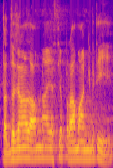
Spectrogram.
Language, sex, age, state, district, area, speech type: Sanskrit, male, 60+, Tamil Nadu, Tiruchirappalli, urban, spontaneous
